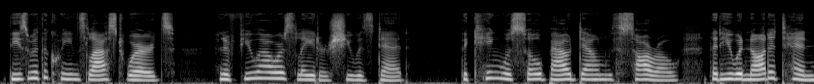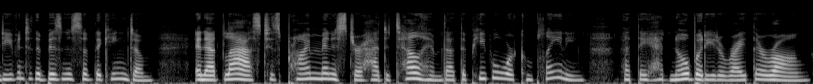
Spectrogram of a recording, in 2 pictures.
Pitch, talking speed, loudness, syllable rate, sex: 225 Hz, 210 wpm, -19 LUFS, 5.4 syllables/s, female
